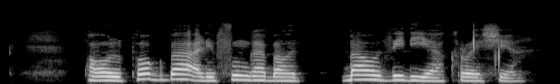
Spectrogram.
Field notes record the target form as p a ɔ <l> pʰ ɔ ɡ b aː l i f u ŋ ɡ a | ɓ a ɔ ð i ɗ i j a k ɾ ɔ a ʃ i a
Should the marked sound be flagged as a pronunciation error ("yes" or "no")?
no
